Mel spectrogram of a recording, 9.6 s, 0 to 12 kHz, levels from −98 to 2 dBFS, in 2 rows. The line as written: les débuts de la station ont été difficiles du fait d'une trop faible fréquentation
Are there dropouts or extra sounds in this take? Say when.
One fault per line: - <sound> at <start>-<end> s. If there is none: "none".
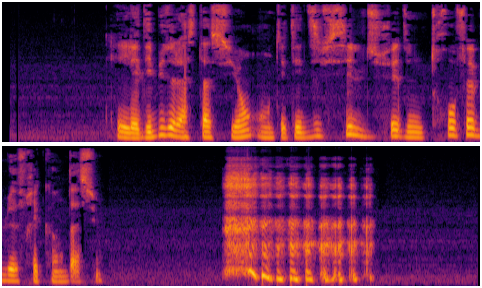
- laugh at 7.0-8.5 s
